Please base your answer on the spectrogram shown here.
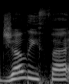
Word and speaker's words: Jalisha: It's pronounced Jalisa. H is silent.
